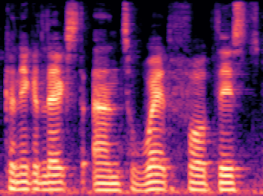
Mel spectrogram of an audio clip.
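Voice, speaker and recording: Slow-paced non-native English-speaking man, product tutorial. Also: on the low side, completely flat delivery, fairly bright tone, a little hiss or hum. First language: not English. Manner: halting, repeats phrases. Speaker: product demonstrator. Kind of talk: step-by-step tutorial, unscripted.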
